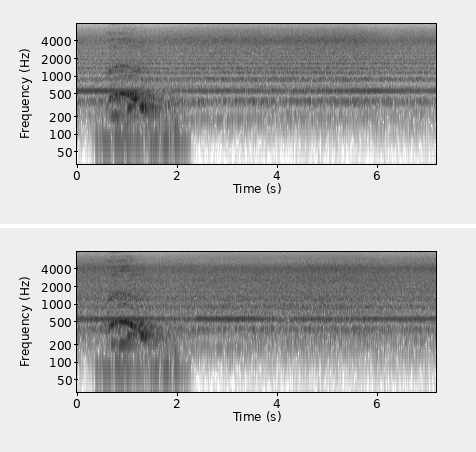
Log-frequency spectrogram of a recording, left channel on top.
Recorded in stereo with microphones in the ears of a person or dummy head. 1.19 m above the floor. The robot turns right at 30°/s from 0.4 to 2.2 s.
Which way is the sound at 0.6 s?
85° right.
